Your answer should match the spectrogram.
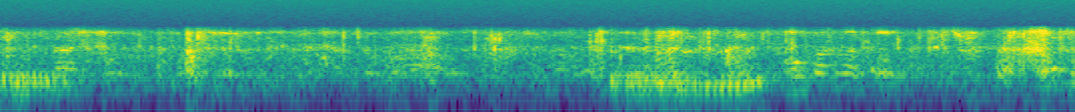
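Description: Newborn puppies nursing: faint suckling clicks and smacks, with one low wavering whimper or grunt about two and a half seconds in.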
